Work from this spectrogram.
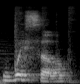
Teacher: We do pronounce the L, but as if the L is at the end of the word. So this word is just spelled very, very strangely compared to how we say it.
